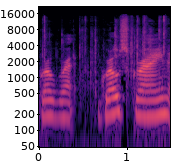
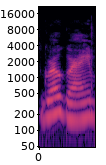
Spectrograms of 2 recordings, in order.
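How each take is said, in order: First: The first syllable ends with an s sound. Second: The first syllable has no s sound. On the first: It follows the spelling. The speaker calls it right. "that's actually how you're supposed to pronounce that" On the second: It is the form others usually say. The speaker calls it wrong. "I always heard it pronounced grosgrain"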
